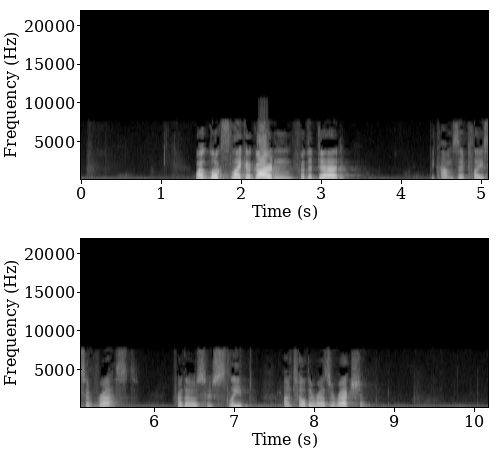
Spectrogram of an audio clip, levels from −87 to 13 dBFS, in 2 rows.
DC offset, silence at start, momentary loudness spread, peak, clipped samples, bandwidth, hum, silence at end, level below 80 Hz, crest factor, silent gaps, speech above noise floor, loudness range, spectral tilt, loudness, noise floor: under 0.1%; 1.45 s; 19 LU; 0 dBFS; under 0.1%; 8 kHz; 60 Hz at -55 dBFS; 1.5 s; -48 dBFS; 20 dB; none; 38 dB; 10 LU; -6 dB/octave; -17 LUFS; -55 dBFS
